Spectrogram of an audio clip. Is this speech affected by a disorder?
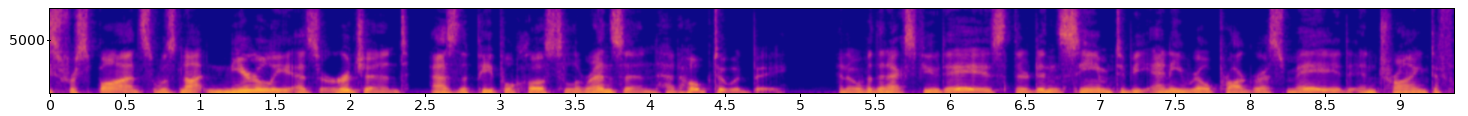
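No.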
